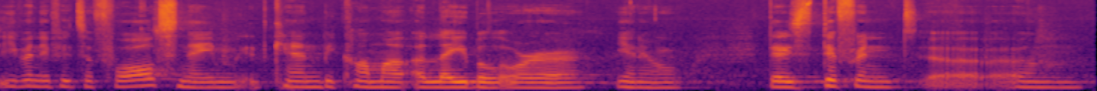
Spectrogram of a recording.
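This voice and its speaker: A woman's voice: on the low side, warm tone. A woman artist speaking on a panel, searching for words with many restarts. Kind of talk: panel discussion. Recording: long hall reverb.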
